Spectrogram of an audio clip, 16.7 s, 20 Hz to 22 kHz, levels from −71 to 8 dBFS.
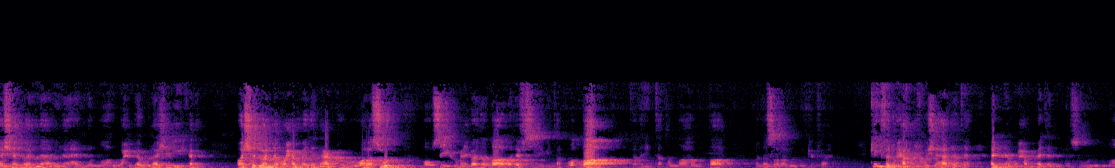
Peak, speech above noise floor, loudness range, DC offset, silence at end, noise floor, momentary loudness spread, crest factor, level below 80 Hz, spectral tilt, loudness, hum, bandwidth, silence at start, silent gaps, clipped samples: -2 dBFS; 33 dB; 7 LU; under 0.1%; 0 s; -51 dBFS; 19 LU; 16 dB; -56 dBFS; -4.5 dB/octave; -18 LUFS; none; 11.5 kHz; 0 s; none; under 0.1%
